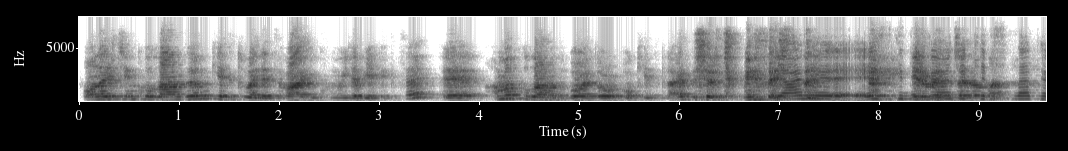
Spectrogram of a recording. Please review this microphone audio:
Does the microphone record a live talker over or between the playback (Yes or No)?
Yes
